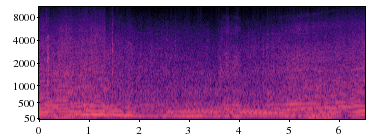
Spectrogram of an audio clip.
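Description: A car engine in a racing video game hums and revs steadily throughout, with sustained tonal drone and shifting pitch, loud and continuous with no talk.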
